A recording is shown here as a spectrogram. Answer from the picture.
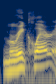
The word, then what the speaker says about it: Marie Claire: So there's an article that's just astonishingly great in its stupidity from Marie Claire.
